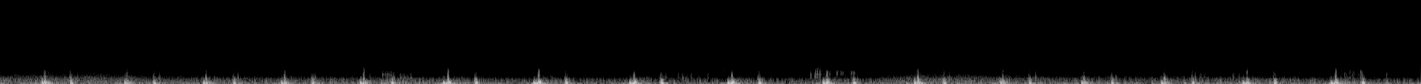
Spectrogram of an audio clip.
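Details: Own heartbeat recorded through a stethoscope on the chest for relaxing ASMR: steady soft paired thumps at about 63 beats a minute, regular rhythm; stomach gurgles occur in the recording; normal heart sounds.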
